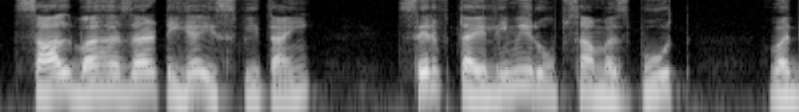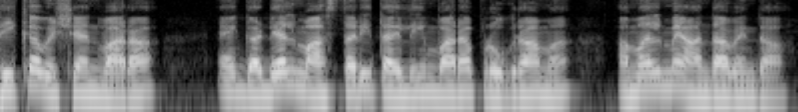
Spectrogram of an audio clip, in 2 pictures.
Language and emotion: Sindhi, neutral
